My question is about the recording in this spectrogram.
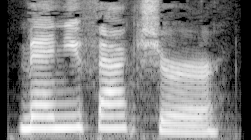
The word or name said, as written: manufacturer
